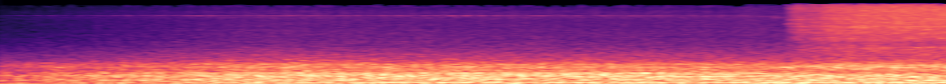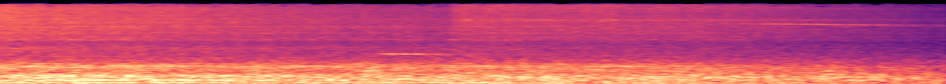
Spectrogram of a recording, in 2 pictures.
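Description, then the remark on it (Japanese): A steady low rumble inside a train arriving at Ekoda station, then a sudden burst of pneumatic hissing for a few seconds as the doors open, fading back to the rumble. No one speaks. “電車が江古田に着いてドアが開き、ホームに降り立った私はそうはならなかった。”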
